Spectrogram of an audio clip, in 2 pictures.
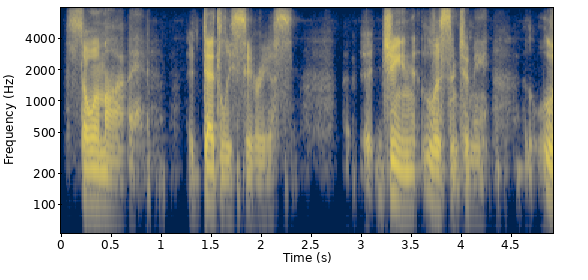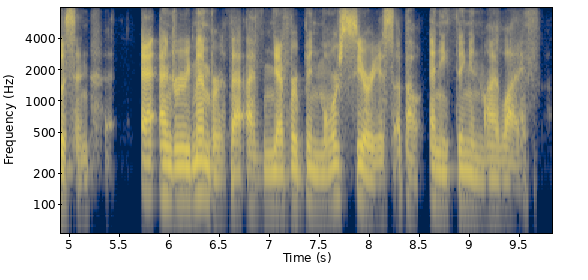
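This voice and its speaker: A man's voice: on the low side, normal speed, fairly bright tone, no echo, lightly acted. A man playing an earnest, troubled, intense hero in an old-time radio drama. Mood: deadly serious. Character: earnest, troubled man telling a fantastic story.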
